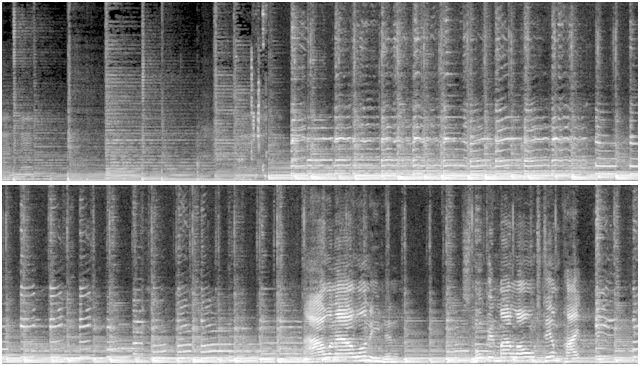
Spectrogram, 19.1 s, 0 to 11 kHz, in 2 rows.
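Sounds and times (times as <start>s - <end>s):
country music with acoustic guitar: 0.0s - 19.0s.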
